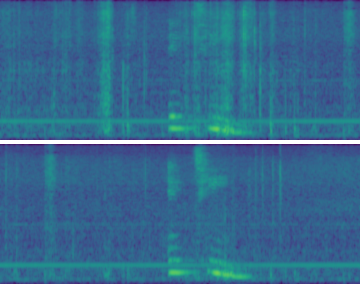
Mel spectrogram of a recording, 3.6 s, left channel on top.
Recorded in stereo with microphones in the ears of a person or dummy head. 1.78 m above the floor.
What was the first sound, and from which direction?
A woman speaking, 70° right (ahead or behind).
